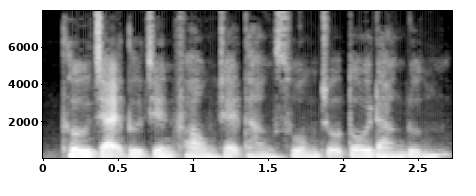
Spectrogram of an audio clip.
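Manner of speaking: plain reading voice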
